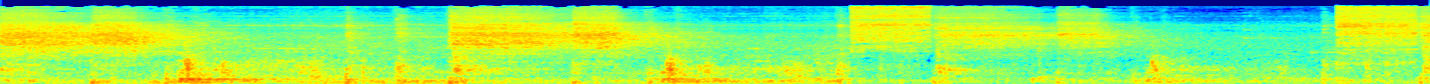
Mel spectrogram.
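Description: Machine parts clack and knock at a steady pace.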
